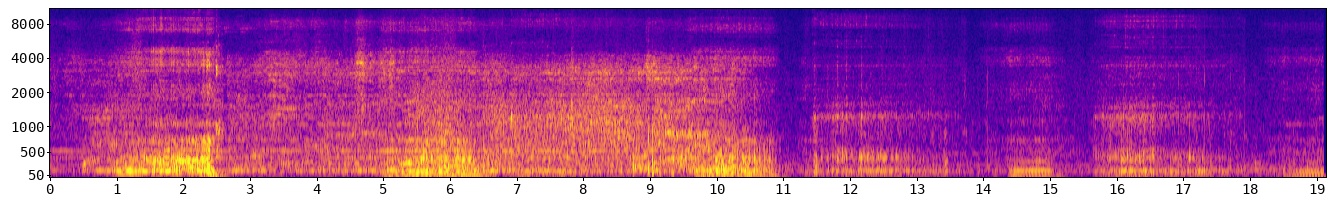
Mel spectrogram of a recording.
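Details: A father's loud, rough, low rumbling snores in long sustained stretches with brief pauses, scaring an 8-month-old baby; faint background noise; snoring.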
